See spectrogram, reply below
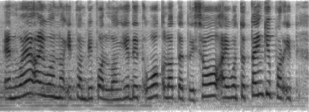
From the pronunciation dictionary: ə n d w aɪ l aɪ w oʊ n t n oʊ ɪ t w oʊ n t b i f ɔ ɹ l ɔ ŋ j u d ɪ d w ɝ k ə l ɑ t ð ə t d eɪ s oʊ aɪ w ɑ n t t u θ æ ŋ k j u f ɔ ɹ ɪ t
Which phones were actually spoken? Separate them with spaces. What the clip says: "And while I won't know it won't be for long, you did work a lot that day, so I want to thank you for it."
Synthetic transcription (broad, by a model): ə n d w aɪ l aɪ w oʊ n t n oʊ ɪ t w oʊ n b i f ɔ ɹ l ɔ ŋ j u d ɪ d w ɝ k ə l ɑ t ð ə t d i s oʊ aɪ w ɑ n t t u t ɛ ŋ k j u f ɔ ɹ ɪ t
